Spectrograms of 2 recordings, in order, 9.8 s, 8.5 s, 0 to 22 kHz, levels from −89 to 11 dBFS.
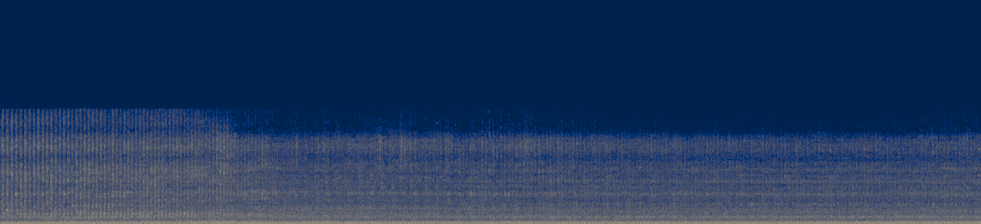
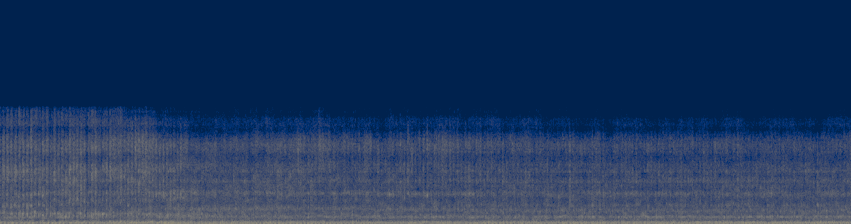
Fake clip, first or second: second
